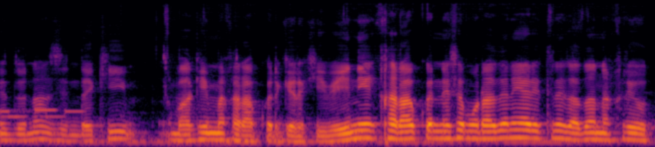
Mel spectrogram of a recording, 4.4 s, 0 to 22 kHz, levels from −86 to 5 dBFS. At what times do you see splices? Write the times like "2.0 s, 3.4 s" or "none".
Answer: none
